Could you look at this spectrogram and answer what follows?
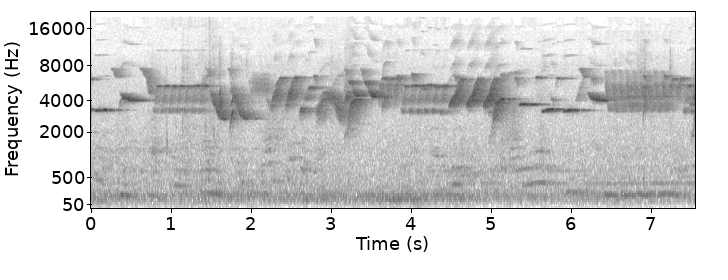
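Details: Male canary of orange and black colour variety delivers a continuous rapid high-pitched song of varied trills, buzzy rolls and bright whistled notes, loud and steady throughout.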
